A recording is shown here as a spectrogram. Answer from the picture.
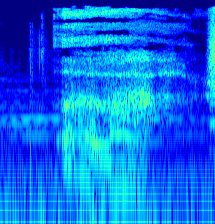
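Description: A man's long, breathy moan that slides down in pitch, over quiet background music.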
